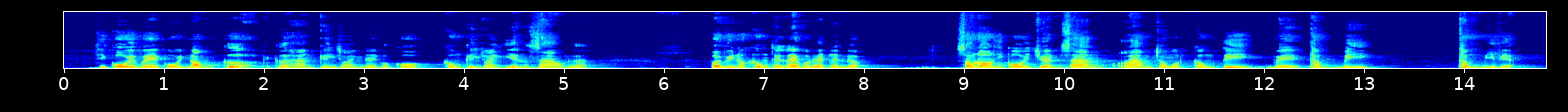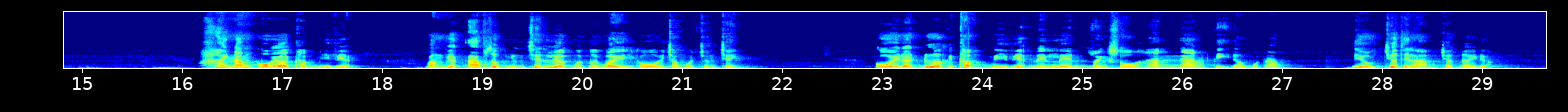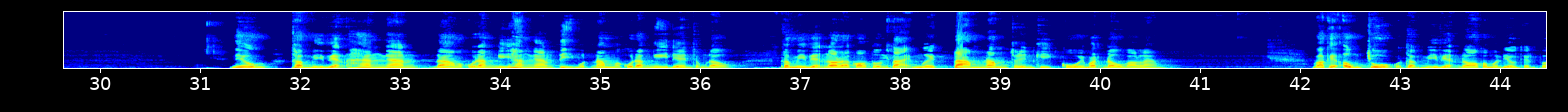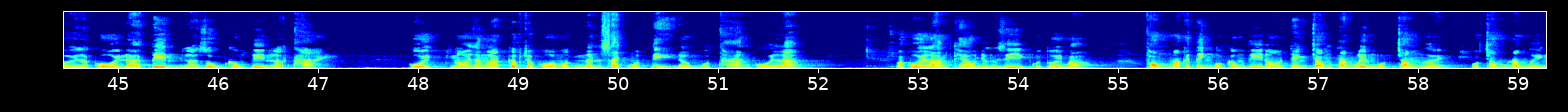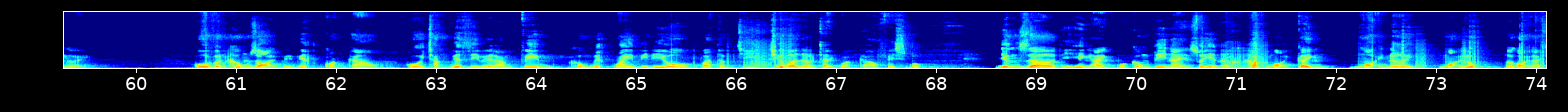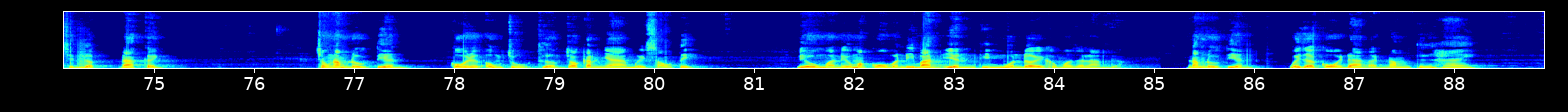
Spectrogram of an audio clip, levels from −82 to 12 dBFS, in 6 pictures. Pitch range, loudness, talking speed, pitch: 115-155 Hz, -21 LUFS, 210 wpm, 135 Hz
